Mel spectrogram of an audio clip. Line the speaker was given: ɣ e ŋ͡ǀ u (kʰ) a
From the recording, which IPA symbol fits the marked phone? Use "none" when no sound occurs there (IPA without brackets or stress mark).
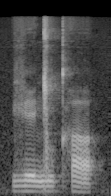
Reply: kʰ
